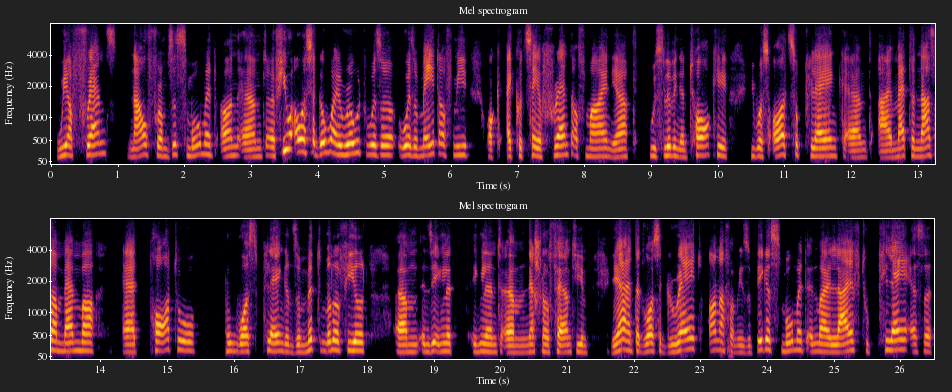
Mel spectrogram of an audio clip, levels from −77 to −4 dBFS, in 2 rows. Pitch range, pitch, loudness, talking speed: 165-200 Hz, 180 Hz, -19 LUFS, 190 wpm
